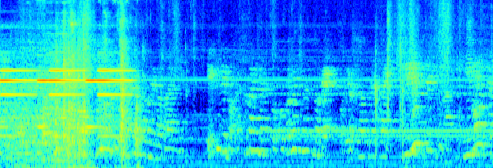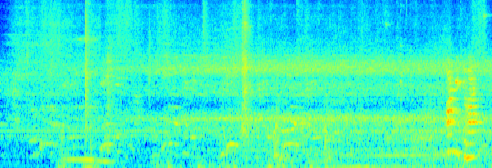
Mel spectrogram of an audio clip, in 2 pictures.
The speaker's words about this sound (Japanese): まもなく発車します。 ドアが閉まります。ご注意ください。ドアが閉まります。ご注意ください。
